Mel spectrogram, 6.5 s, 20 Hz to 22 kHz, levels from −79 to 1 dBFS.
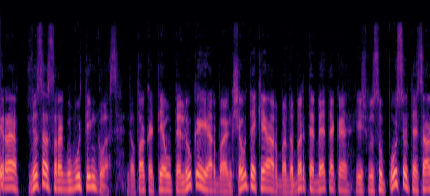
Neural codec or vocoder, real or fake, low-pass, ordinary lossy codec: vocoder, 44.1 kHz, 128 mel bands, Pupu-Vocoder; fake; 14.4 kHz; AAC, 64 kbps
